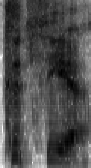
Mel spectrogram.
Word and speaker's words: Coetzee: And I hope here in America, and it's pronounced Coetzee. So there you go.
